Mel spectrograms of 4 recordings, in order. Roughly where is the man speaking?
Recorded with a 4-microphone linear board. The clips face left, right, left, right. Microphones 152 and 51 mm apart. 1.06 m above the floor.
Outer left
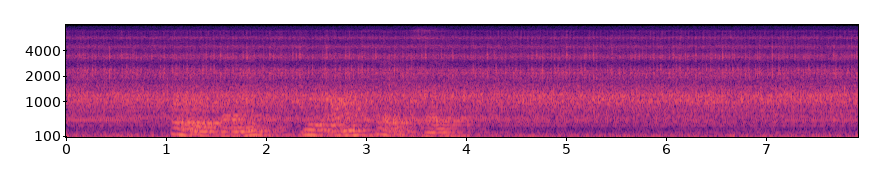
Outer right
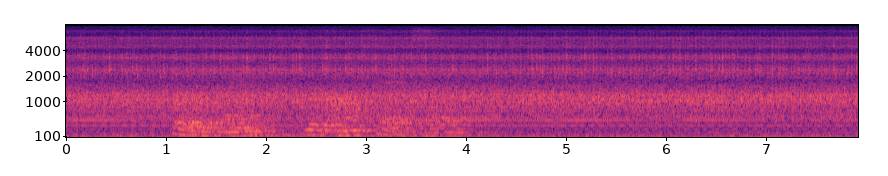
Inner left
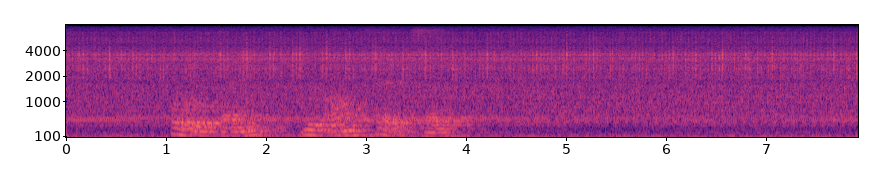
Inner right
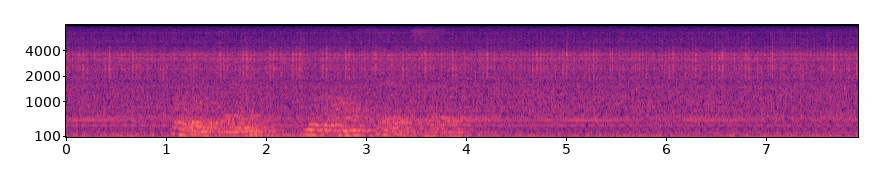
Left.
